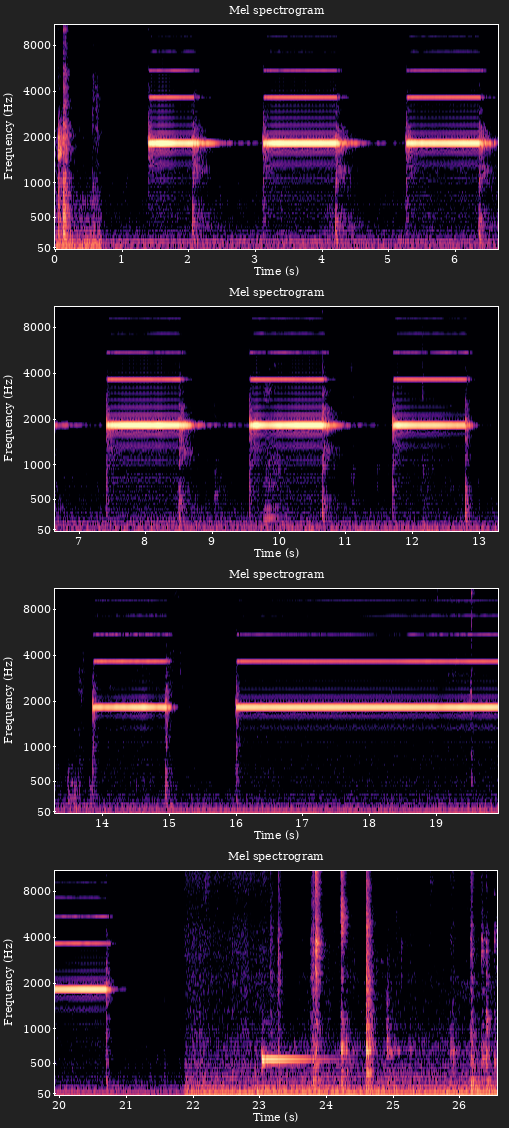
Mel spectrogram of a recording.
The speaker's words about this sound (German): The signal you have just heard was the Journal Emergency Signal and was sounded for guest exercise purposes only. Was Sie eben gehört haben, war das Signal für die Evakuierungsübung.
